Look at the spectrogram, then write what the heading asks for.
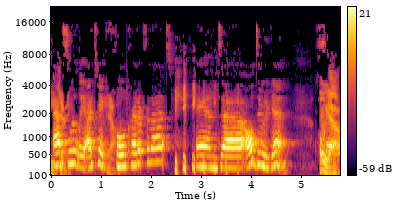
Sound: chuckles

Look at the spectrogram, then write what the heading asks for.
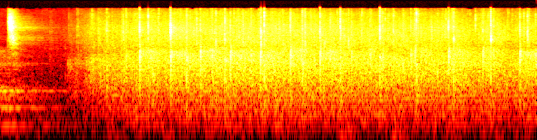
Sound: audience applauding

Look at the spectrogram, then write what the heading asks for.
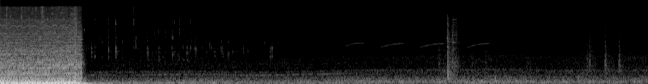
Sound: wind whistling; birds chirping

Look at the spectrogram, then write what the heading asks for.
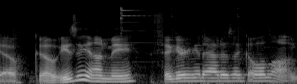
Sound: bell dings

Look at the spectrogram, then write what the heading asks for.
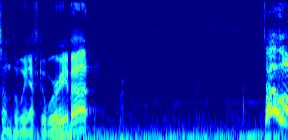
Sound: footsteps

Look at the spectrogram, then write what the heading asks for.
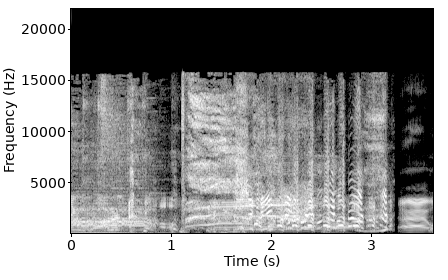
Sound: all laughing

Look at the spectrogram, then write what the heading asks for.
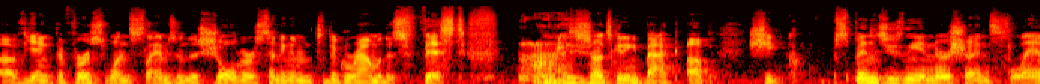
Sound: grunts

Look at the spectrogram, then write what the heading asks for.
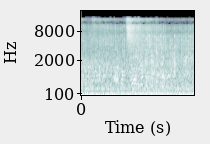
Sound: Arabic

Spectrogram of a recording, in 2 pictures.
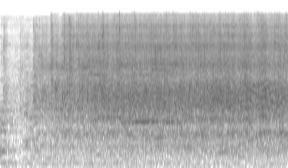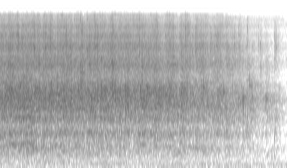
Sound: applause

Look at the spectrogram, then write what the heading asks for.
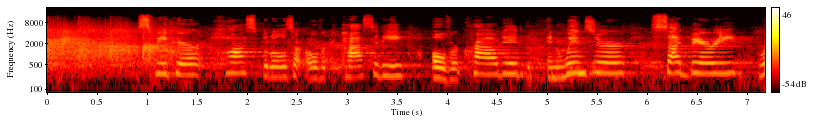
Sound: applause

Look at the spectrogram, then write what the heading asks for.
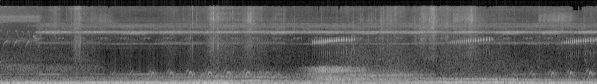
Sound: night sounds

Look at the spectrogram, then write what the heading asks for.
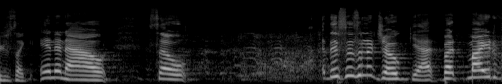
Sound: audience laughs

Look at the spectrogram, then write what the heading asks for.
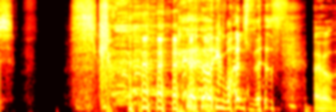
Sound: laughing

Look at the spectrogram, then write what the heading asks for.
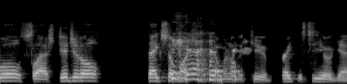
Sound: laughs

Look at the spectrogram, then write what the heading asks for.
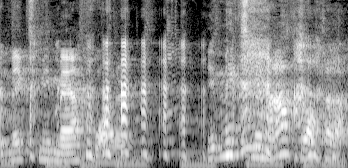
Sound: laughing

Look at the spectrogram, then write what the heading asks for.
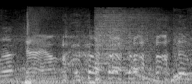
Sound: laughs

